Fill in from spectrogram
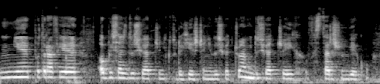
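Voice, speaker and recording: Here a woman speaks at a very fast pace. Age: young. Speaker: podcast host. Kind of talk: casual chat. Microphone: poor built-in mic, low quality.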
